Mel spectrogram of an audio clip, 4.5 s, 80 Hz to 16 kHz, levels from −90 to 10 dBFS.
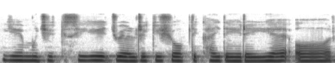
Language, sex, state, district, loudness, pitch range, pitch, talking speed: Hindi, female, Himachal Pradesh, Shimla, -14 LUFS, 180-195 Hz, 190 Hz, 145 wpm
